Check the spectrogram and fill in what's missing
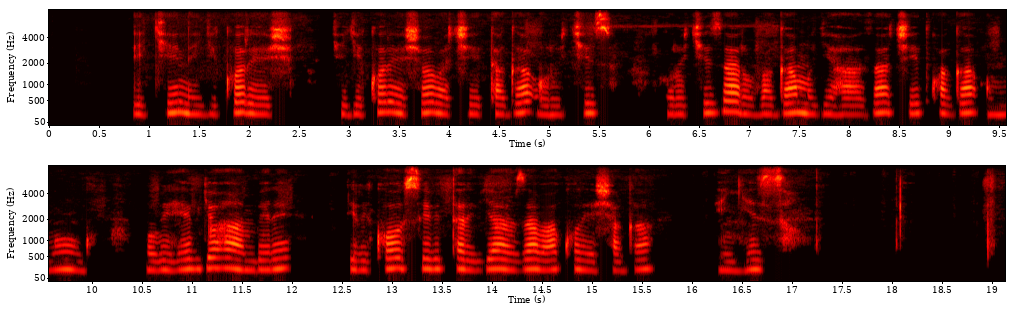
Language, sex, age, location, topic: Kinyarwanda, female, 36-49, Musanze, government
